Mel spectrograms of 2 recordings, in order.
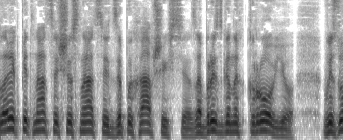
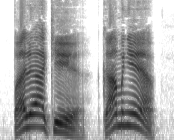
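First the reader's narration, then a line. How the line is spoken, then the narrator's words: Shouted. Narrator (Russian): Анри крикнул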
